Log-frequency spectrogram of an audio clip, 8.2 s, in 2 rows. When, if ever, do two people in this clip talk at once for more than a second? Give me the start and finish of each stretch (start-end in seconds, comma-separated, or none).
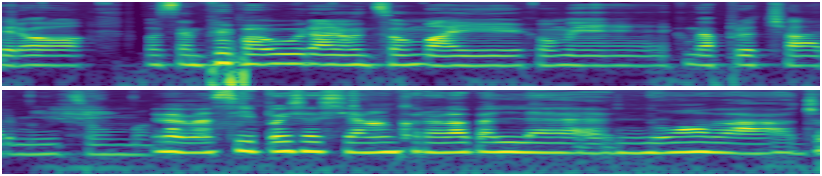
none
